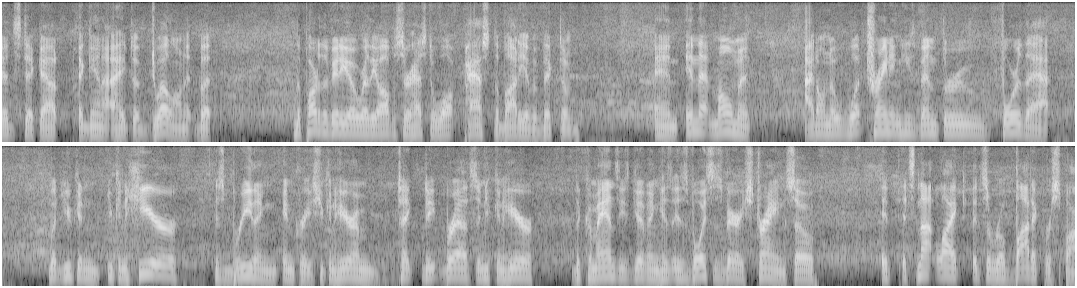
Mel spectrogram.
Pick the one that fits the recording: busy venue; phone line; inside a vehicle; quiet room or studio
busy venue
